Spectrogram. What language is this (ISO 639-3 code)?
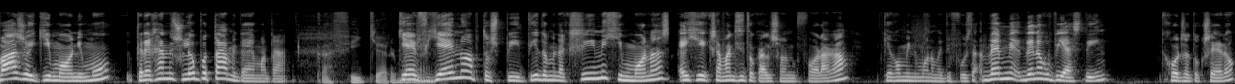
ell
